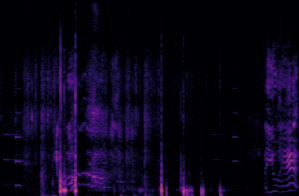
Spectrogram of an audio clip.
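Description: About six sharp knocks and thumps, irregularly spaced, with rustling in between.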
